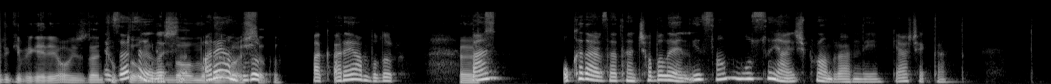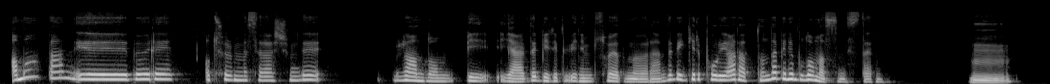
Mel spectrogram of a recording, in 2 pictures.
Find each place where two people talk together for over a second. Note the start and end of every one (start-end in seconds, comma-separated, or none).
1.0-2.7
